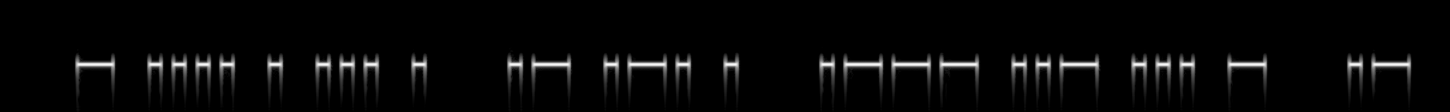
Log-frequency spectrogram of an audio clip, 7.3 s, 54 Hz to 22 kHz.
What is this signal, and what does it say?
Morse code, heard as a keyed tone, about 20 wpm, 700 Hz. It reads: THESE ARE JUST A
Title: Sentences with 7-Word Phrases - Spoken Beginning - 20wpm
